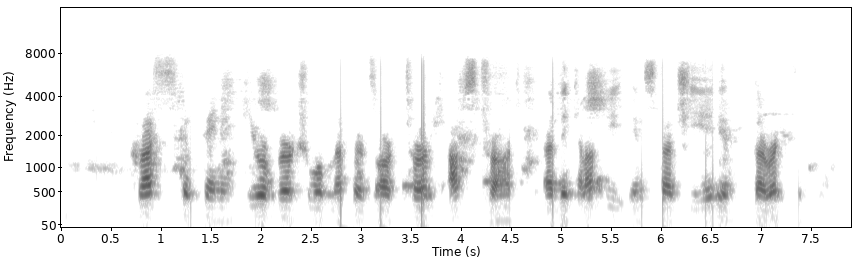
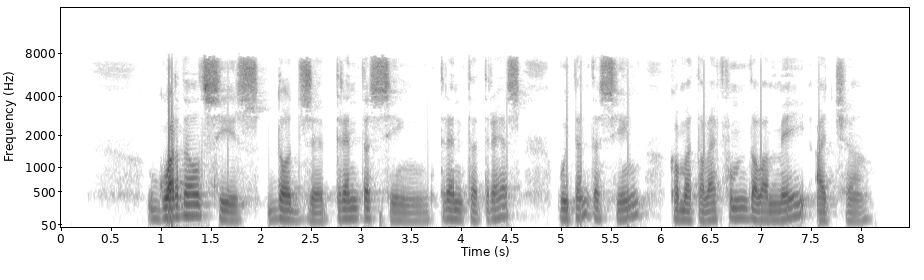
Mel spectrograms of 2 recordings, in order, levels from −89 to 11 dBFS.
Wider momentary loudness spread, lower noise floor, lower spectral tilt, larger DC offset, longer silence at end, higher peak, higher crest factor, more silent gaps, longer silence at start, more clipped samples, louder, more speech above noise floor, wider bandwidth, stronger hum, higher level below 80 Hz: about the same, 13 LU vs 14 LU; about the same, -71 dBFS vs -68 dBFS; second, 2 dB/octave vs -4.5 dB/octave; neither; first, 0.7 s vs 0.4 s; second, -12 dBFS vs -6 dBFS; about the same, 24 dB vs 26 dB; neither; second, 0.7 s vs 0.85 s; neither; second, -35 LUFS vs -32 LUFS; about the same, 36 dB vs 36 dB; about the same, 7.8 kHz vs 8.2 kHz; neither; second, -84 dBFS vs -64 dBFS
